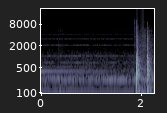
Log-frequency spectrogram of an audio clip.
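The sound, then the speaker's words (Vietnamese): Knocking on a door: a quick burst of three sharp knocks near the end, after a near-silent stretch with a faint steady hum. “Bỗng dưng bên ngoài vang lên tiếng gõ cửa.”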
